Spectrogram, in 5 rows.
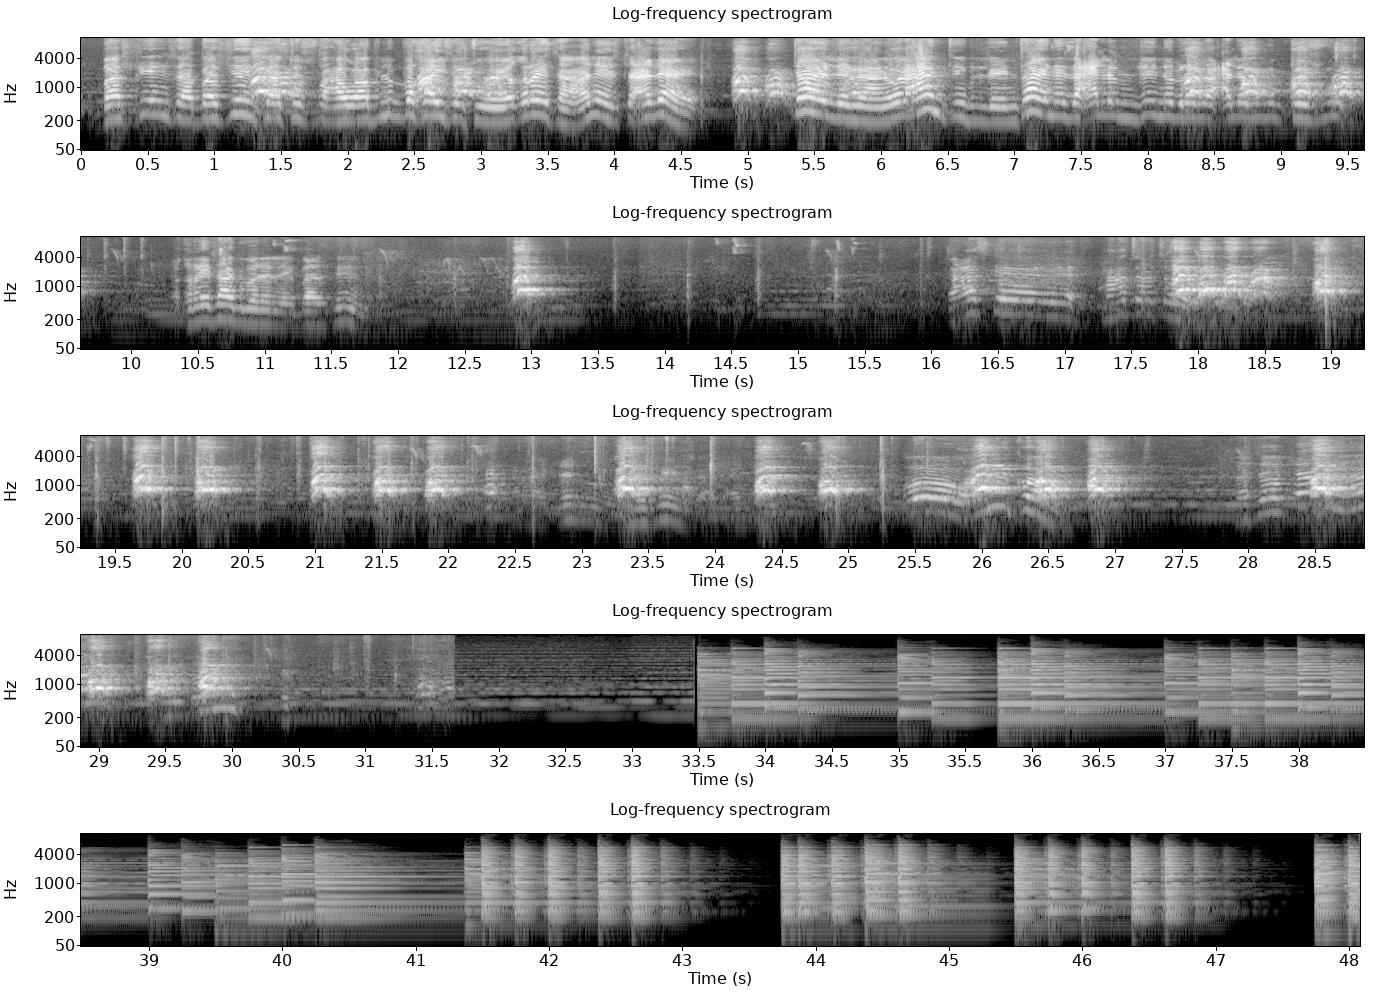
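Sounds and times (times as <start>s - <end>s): dog barking: 1.2s - 1.8s, 2.5s - 3.3s, 4.9s - 6.1s, 8.2s - 9.8s, 12.8s - 13.4s, 17.8s - 22.5s, 23.2s - 23.6s, 24.3s - 25.3s, 25.9s - 27.3s, 28.4s - 30.3s.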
